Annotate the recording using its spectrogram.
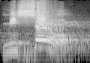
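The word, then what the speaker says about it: μισέω: diccionario strong del griego mi ceo con acento en la e que quiere decir a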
